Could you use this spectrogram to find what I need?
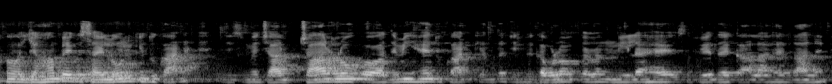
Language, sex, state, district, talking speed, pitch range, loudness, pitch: Hindi, male, Chhattisgarh, Balrampur, 215 wpm, 110-130 Hz, -22 LUFS, 115 Hz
